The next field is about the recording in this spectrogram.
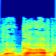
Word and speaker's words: agape: Some pronounce it agape, some pronounce it agape. It doesn't matter.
